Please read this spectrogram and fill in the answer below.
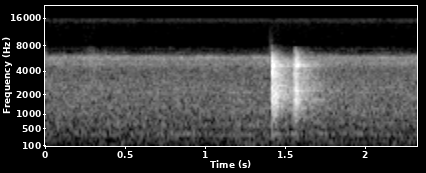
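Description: A glass bowl knocking against the rim of a steel cooking pot as the last of the vermicelli is tipped in: a brief sharp double clink about one and a half seconds in, over a steady low hiss.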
